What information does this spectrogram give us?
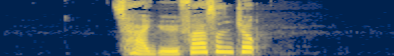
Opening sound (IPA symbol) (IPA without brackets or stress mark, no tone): t͡sʰ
